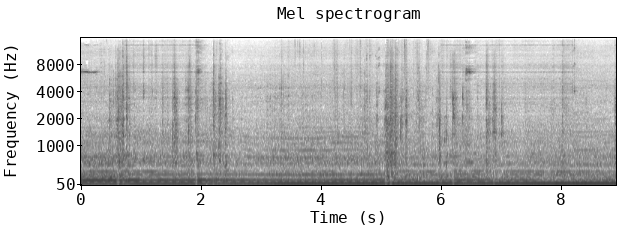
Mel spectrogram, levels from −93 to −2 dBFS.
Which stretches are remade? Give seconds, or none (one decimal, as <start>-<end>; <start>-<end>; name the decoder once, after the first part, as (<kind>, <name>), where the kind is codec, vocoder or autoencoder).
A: 0.7-2.1 (codec, SNAC); 6.0-8.2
